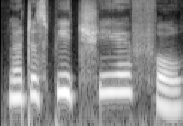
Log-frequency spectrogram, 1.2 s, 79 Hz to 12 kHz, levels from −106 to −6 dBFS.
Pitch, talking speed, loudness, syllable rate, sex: 255 Hz, 195 wpm, -14 LUFS, 4.5 syllables/s, female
